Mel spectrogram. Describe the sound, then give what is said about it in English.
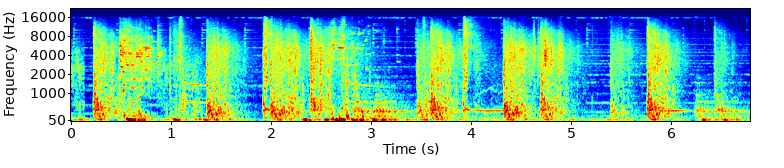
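Gunfire in a small store during a 1978 robbery at an auto license tag agency in Catoosa, Oklahoma: many loud, sharp shots crack in quick bursts, each followed by a brief ringing decay. “Twenty rounds ricocheted through the small store in a matter of seconds.”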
